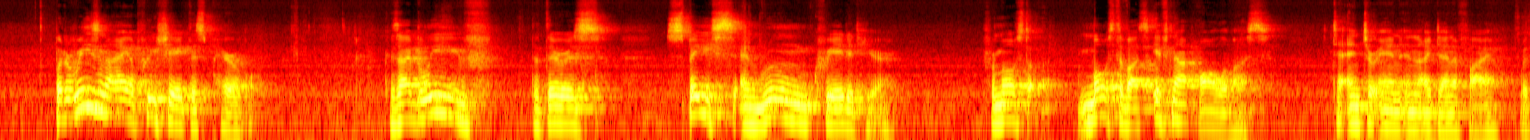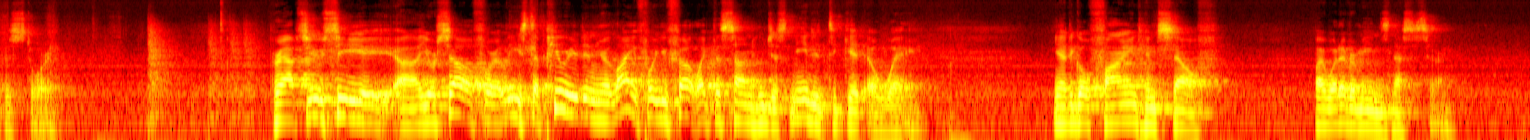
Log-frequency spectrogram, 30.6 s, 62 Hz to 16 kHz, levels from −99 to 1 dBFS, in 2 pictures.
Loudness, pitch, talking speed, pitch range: -21 LUFS, 125 Hz, 140 wpm, 115-145 Hz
